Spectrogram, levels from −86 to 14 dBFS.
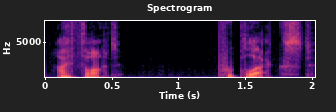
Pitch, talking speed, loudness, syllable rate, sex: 115 Hz, 90 wpm, -21 LUFS, 4.4 syllables/s, male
